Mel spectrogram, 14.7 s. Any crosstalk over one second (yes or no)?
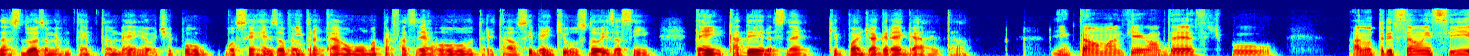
no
